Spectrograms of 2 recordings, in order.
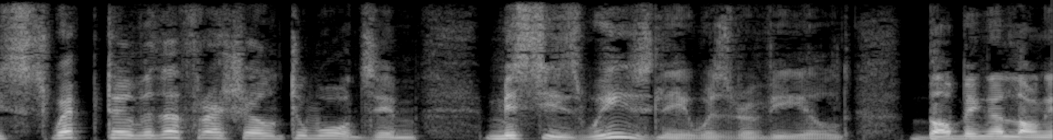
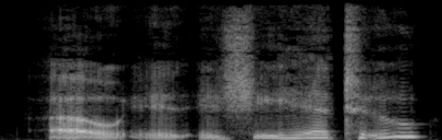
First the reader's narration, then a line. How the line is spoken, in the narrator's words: Harry croaked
